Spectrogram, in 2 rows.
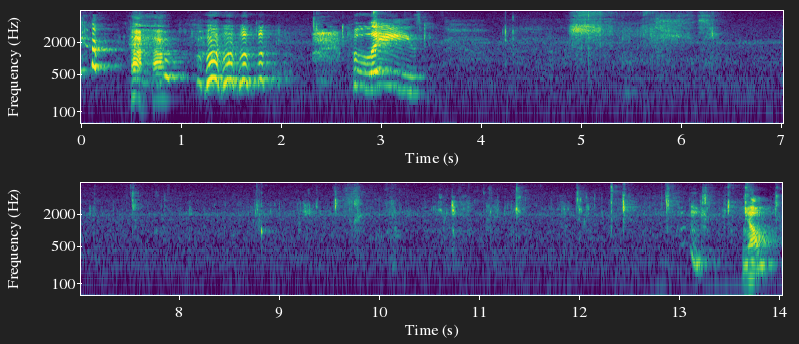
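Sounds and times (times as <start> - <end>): people chewing food: 3.4 - 14.0.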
